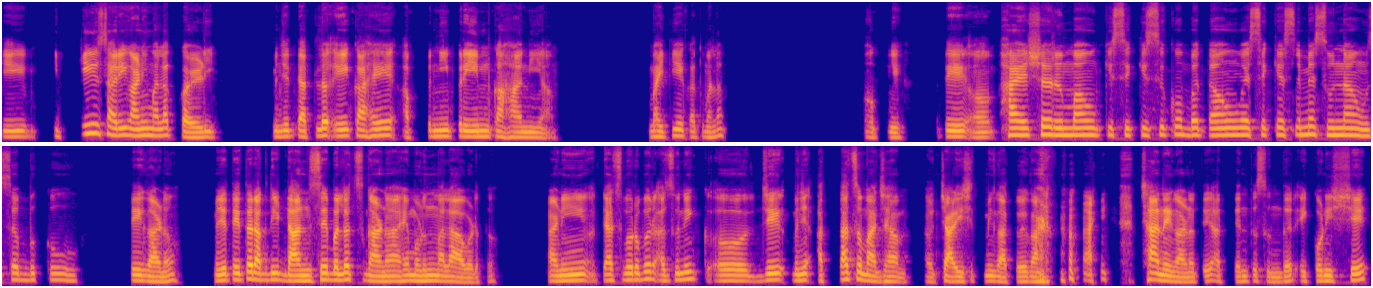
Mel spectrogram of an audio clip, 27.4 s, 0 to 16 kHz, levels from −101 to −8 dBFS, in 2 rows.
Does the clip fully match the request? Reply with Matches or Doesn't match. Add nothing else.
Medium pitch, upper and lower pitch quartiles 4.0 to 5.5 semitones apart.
Matches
